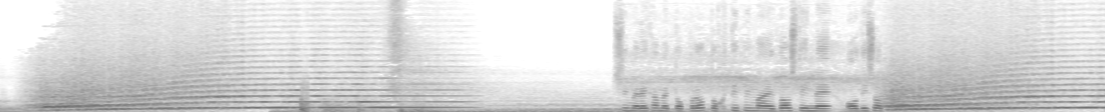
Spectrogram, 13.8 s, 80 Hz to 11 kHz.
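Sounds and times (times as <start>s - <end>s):
air raid siren wailing over Lviv city in Ukraine: 0.0s - 13.8s
speech: 7.9s - 11.4s.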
